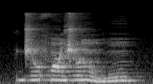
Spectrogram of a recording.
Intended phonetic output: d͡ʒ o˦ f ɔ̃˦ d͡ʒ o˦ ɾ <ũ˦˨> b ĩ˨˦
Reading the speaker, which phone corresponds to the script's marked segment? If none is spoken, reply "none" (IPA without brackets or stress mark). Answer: ũ˦˨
